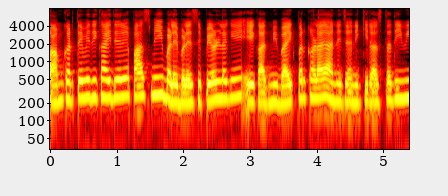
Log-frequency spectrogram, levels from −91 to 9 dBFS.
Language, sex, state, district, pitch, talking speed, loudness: Hindi, female, Chhattisgarh, Korba, 210 Hz, 300 wpm, -14 LUFS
